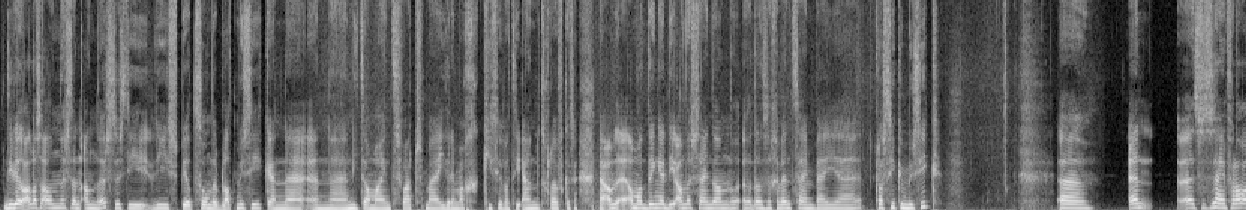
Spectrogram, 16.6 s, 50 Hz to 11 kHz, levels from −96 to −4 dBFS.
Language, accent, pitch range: Dutch, Dutch, 175-200 Hz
